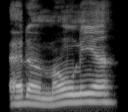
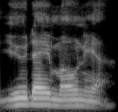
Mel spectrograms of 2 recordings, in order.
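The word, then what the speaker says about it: eudaimonia: At the center of this is Edom Edmononia. We're like 0 for three on these pronunciations. It's pronounced udemonia.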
